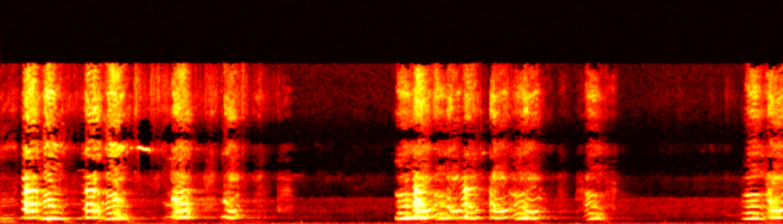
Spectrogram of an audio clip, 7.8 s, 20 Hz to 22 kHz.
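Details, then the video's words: Beagles Athena, Zeus and River, two eleven-year-olds and a three-year-old, on a squirrel hunt, April 21, 2020; clustered howling yelps from more than one dog, a quiet gap of about a second, then another loud burst. "Beagles Hunting Squirrels"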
